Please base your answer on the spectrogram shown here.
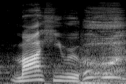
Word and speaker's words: Mahiru: right muhar ru's death I keep saying maharu it's muhu mahiru I said it guys I said it right mahiru's death oh let's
